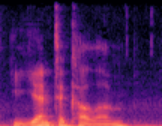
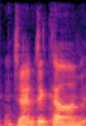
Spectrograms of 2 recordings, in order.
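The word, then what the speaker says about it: jentaculum: And the last one is, it's spelled genticulum, but I'm pretty sure it's pronounced yenticulum, which would give you a hint of what language it is. It's Latin.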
